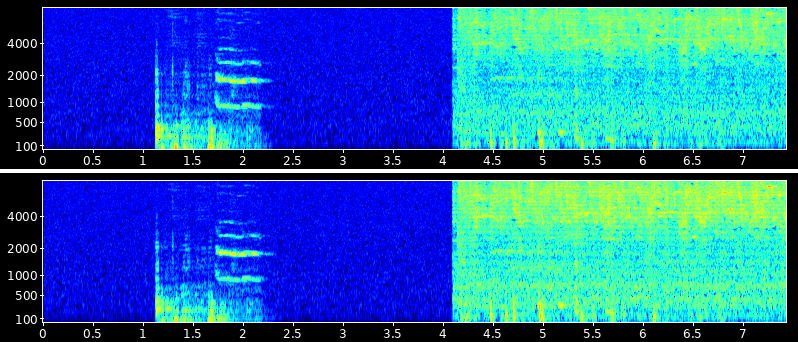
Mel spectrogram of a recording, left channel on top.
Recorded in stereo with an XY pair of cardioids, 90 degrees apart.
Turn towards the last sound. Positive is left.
turn(degrees=-30)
